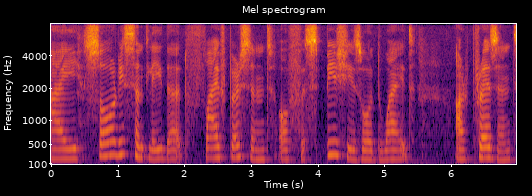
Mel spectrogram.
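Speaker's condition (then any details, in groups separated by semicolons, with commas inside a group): No condition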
